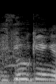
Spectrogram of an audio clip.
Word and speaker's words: Fucking: But Fuching, it's spelled F-U-C-K-I-N-G? – Yeah. – Fuching, huh? – Yeah.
